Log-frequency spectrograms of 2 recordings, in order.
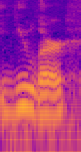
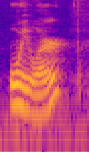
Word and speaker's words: Euler: that that name looks like it should be pronounced Euler but it is pronounced Euler a route around a graph that visits every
